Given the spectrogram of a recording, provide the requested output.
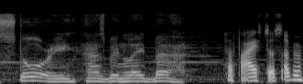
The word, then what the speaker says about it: Hephaestus: Hephaestus. I've been pronouncing it wrong this entire time.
